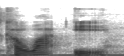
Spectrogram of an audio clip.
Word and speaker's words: Kauai: But kawawaii is spelled between that last a and i. There's no kina. So it's kawaii.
